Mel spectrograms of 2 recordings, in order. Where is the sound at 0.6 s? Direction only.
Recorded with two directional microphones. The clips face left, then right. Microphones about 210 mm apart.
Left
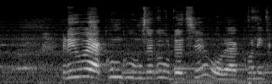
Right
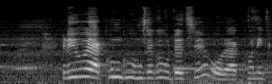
Centre (ahead or behind).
